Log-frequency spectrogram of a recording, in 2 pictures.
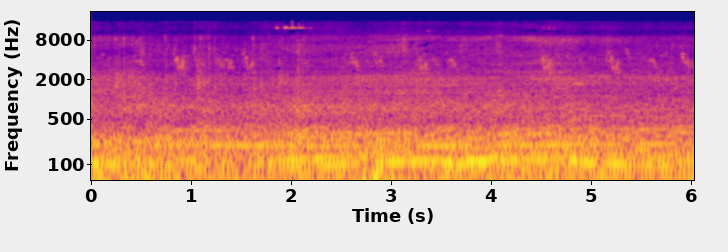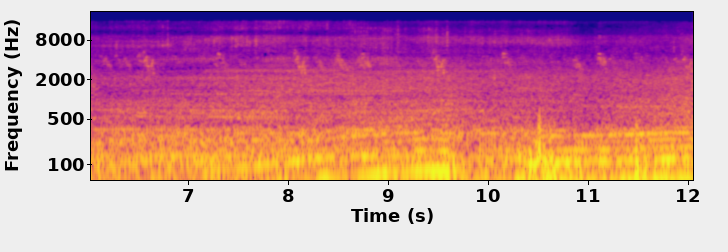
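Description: Street traffic: a steady low car-engine hum that grows louder over the last few seconds, with faint scattered light ticks.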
